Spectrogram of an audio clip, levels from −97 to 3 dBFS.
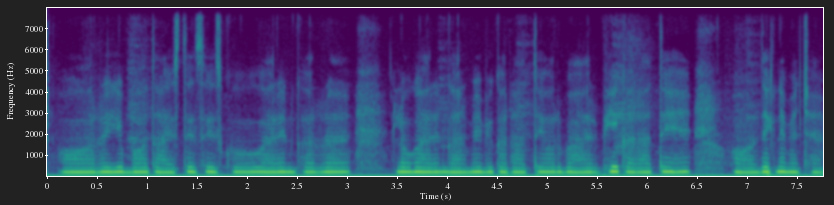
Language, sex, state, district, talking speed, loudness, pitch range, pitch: Magahi, female, Bihar, Gaya, 210 wpm, -22 LUFS, 205-215 Hz, 210 Hz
